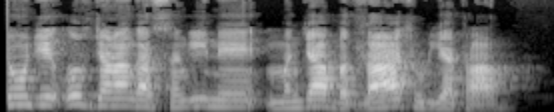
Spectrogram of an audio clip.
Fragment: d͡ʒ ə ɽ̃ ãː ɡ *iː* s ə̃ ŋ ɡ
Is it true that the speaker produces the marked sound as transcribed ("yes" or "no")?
no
